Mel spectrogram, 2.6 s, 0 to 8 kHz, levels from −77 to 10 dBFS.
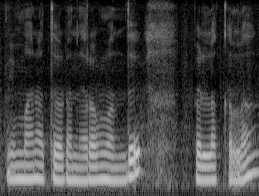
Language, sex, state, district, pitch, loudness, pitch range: Tamil, female, Tamil Nadu, Kanyakumari, 165 Hz, -16 LUFS, 160-175 Hz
